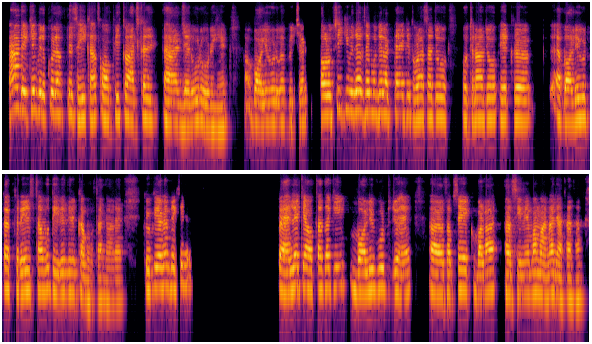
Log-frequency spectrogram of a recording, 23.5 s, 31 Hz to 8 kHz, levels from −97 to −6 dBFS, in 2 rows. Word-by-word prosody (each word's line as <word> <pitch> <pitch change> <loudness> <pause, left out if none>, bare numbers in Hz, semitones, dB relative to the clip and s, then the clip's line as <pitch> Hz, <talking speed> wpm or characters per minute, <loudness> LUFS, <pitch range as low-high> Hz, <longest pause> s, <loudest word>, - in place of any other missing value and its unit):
हाँ, 240 +1 +5
देखिए, 215 0 +3
बिल्कुल 195 0 +2
आपने 185 +1 -3
सही 165 -2 -1
कहा। 160 0 +2
कॉपी 165 +1 +1
तो 175 - +1
आजकल 160 +1 +2
अ, 155 -3 0
ज़रूर 140 +3 -1
हो 140 -2 0
रही 130 -1 -6
है 125 +1 -5 0.4
अ, - - -5
बॉलीवुड 145 0 0
में 150 0 -3
पिक्चर 150 +1 -6 0.3
और 180 0 +6
उसी 215 +5 -6
की 220 - -7
वजह 210 0 +4
से 200 0 +3
मुझे 195 0 -1
लगता 185 -1 0
है 185 - -1
कि 180 0 -5
थोड़ा-सा 170 +2 +1
जो 170 -1 -2 0.4
उतना 160 +1 +2
जो 165 - +1 0.2
एक 160 0 -3
अ, 160 - 0
बॉलीवुड 160 +3 +2
का 175 -1 +5
क्रेज़ 165 -1 -1
था, 160 - +4
वो 165 +3 -1
धीरे-धीरे 155 -1 -3
कम 135 - +1
होता 125 +2 -5
जा 120 -1 -8
रहा 120 +1 -5
है। 120 - -11 0.4
क्योंकि 165 +2 -1
अगर 185 +1 +3
देखिए 180 +3 -3 1.7
पहले 170 +2 +4
क्या 185 -1 +2
होता 170 +1 +2
था 180 - +4
कि 185 - -3 0.4
बॉलीवुड 170 +3 +1
जो 160 - +2
है 145 0 0 0.4
अ, 150 -2 +5
सबसे 150 +3 +1
एक 165 0 -2
बड़ा 145 +2 +3 0.3
अ, 150 - +4
सिनेमा 145 +1 -2
माना 145 0 +2
जाता 130 -3 0
था 130 +1 -7
160 Hz, 165 wpm, -23 LUFS, 150-180 Hz, 1.7 s, और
